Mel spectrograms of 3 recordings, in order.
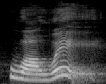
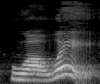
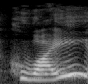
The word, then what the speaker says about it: Huawei: H here is actually silent and it is pronounced as Huawei, Huawei, Huawei. So Huawei is the correct pronunciation of this brand, and it's not Hawaii or Huawei, it's Huawei.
